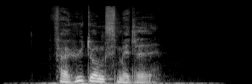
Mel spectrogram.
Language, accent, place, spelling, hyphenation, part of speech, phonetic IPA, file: German, Germany, Berlin, Verhütungsmittel, Ver‧hü‧tungs‧mit‧tel, noun, [ˌfɛɐ̯ˈhyːtʊŋsˌmɪtl̩], De-Verhütungsmittel.ogg
- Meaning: contraceptive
